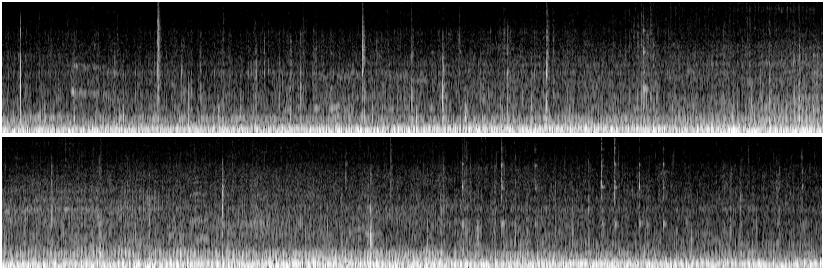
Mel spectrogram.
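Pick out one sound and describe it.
Food simmers and bubbles in a pot.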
